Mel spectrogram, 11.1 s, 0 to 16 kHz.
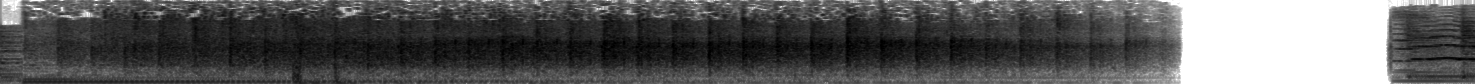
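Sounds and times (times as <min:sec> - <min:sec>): audience applauding: 0:00.1 - 0:08.9.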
